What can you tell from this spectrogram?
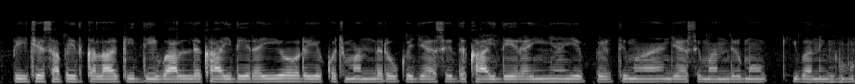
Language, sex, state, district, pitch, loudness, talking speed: Hindi, male, Chhattisgarh, Kabirdham, 130 Hz, -24 LUFS, 195 wpm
